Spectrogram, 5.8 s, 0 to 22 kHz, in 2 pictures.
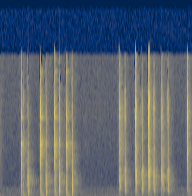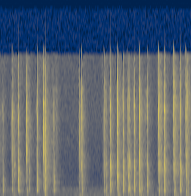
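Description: A compact Ajazz 308I keyboard with plastic, round, typewriter-style keycaps is typed on with fingertips and nails. About 37 sharp, bright clacks come in quick bursts separated by short pauses. Each keystroke is dry and short, with a hollow plastic tone.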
